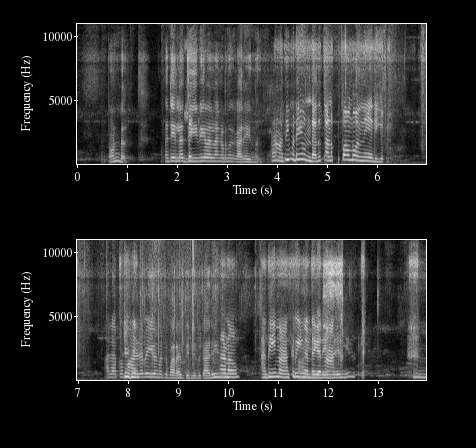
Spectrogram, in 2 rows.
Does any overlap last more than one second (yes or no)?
no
